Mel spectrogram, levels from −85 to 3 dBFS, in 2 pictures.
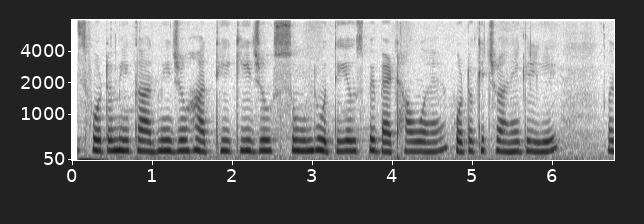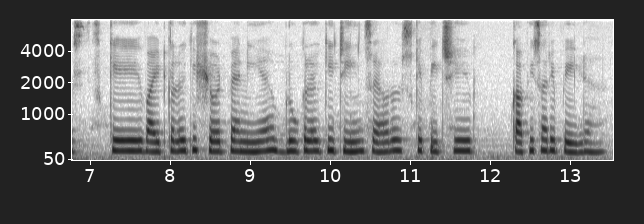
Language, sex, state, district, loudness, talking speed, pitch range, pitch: Hindi, female, Haryana, Charkhi Dadri, -15 LUFS, 180 wpm, 210-230 Hz, 225 Hz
